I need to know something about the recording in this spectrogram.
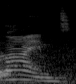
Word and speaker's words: climbed: climbed. And climbed. And Ici, climbed, le B, on ne les prononce pas.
